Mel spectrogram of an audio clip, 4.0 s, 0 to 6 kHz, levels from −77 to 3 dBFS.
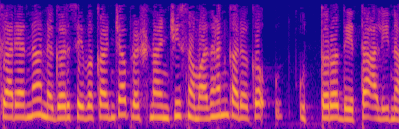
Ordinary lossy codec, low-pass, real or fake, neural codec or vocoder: none; 5.4 kHz; real; none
